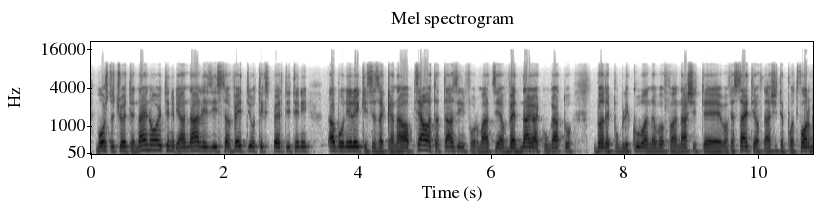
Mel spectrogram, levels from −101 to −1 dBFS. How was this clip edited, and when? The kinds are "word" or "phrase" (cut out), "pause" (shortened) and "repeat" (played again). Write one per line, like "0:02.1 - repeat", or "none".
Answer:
0:01.3 - word
0:03.4 - word
0:04.8 - word
0:06.2 - word
0:09.6 - word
